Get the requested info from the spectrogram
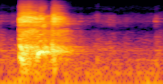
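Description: A man coughs once: a short, harsh burst in two quick parts, about a quarter second in, dying away within a second.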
